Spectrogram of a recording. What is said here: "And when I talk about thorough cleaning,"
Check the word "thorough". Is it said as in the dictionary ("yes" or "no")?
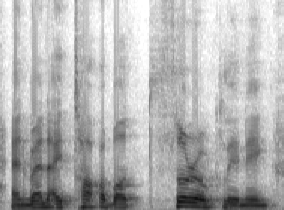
no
